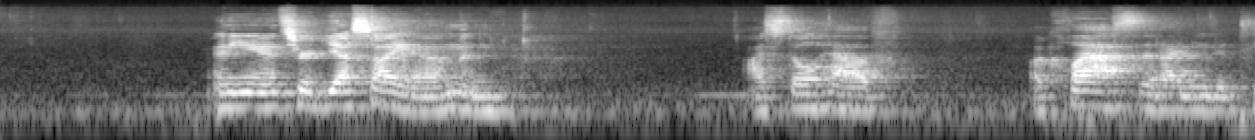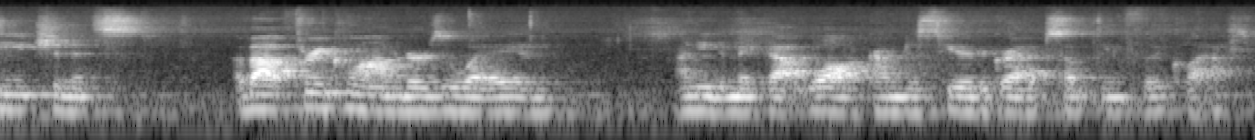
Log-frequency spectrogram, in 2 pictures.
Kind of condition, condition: setting, large echoing room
